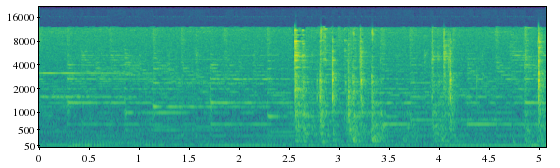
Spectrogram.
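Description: Wrench or ratchet tightening bolts on a golf cart seat belt bar, a burst of close metallic clicks and clunks in the middle, over a low steady background hum.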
